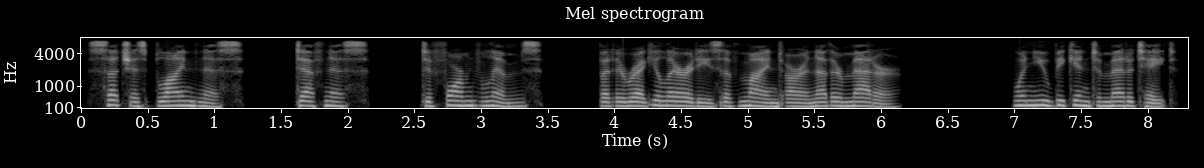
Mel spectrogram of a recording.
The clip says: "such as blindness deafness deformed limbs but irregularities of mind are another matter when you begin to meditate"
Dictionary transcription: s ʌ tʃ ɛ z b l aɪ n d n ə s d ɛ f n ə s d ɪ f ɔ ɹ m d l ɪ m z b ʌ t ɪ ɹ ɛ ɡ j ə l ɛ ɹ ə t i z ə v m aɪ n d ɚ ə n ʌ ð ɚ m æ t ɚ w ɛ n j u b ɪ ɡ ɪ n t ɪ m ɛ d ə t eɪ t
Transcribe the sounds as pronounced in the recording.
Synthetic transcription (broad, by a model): s ʌ tʃ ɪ z b l aɪ n d n ə s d ɛ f n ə s d ɪ f ɔ ɹ m d l ɪ m z b ʌ t ɪ ɹ ɛ ɡ j ə l ɛ ɹ ə t i z ə v m aɪ n d ɚ ə n ʌ ð ɚ m æ t ɚ w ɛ n j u b ɪ ɡ ɪ n t ɪ m ɛ d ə t eɪ t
